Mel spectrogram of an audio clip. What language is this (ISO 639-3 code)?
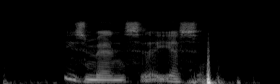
kab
